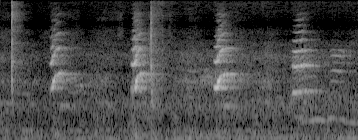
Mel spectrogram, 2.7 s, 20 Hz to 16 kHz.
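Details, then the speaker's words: Tesla Model 3, front left upper ball joint: after lubricating with ATF-like fluid and lowering the car, four short high whimpering squeaks half a second apart as the suspension moves, "like a lost puppy"; noise went away after driving. "it's making a different sound now now it sounds like a lost puppy"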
